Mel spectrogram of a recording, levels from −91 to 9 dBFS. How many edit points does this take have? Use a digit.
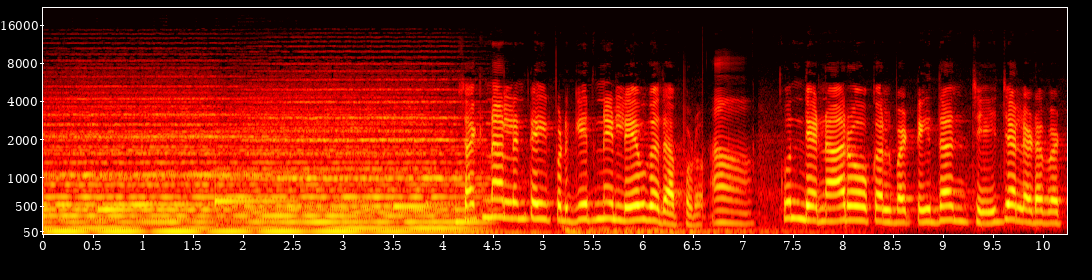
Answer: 1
